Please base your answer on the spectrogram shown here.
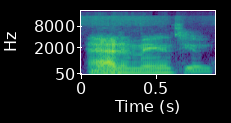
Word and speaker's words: adamantium: in my head you it's one syllable after that you just have to add a mantium to it so adamantium to it okay that that you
